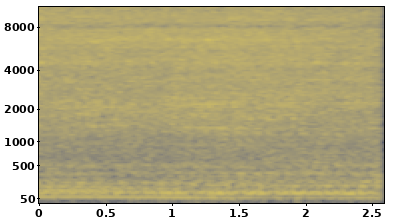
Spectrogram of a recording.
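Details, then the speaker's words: 1997 Ford Mustang SVT Cobra V8 after cleaning MAF sensor, new spark plugs and air filter: steady, low idle burble with no misfire or stumble; owner thinks it sounds better, possibly placebo. "it sounds better I don't know if it's system placebo effect but it does sound better"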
